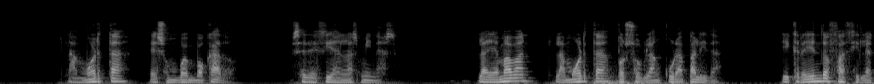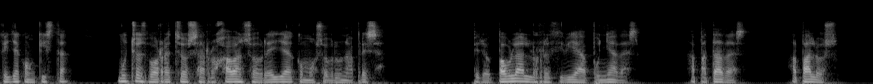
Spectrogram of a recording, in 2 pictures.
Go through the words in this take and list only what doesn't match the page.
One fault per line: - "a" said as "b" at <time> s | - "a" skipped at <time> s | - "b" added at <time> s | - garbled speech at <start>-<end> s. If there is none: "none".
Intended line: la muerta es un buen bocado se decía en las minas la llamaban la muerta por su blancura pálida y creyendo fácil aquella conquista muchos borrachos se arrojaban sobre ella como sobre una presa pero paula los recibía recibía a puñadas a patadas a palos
- "recibía" skipped at 14.6 s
